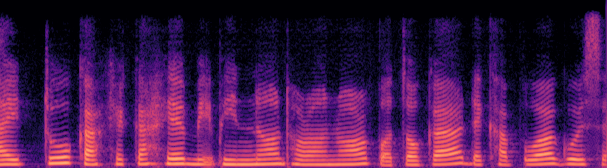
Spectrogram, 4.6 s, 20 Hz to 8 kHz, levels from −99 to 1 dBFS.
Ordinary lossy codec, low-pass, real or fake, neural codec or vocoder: none; 7.2 kHz; fake; codec, 24 kHz, 0.5 kbps, DualCodec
